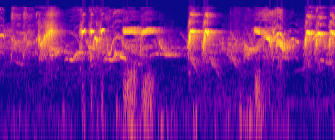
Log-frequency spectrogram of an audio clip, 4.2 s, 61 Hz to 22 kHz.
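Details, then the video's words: Kapas tembak bulbuls in a bird singing contest, a duel of four winning birds in an online competition, session one: bright, rapid chirped and whistled phrases in quick bursts, with low knocking sounds underneath. "DUEL 4 PEMENANG KAPAS TEMBAK ONLINE SESI 1"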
